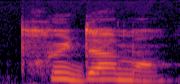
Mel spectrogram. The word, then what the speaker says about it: prudemment: forme l'adverbe en amant attention à la prononciation on dit aman pour un verbe un adjectif en amt ont construit l'adverbe avec amant donc en fait un nom avec eux ou amant avait qu'à se prononce de la même façon alors quelques exemples évidents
